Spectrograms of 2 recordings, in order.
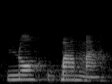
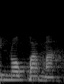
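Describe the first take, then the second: First: "Nogbama" slowly split as no, gba, ma; syllable by syllable. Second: Said in the usual way. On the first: Shown as a demonstration. Teacher showing viewers the word for lips, "Nogbama" syllable by syllable. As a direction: sound out "Nogbama" in three separate syllables. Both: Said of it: "we say nogbama".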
